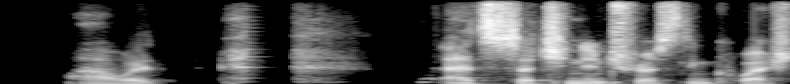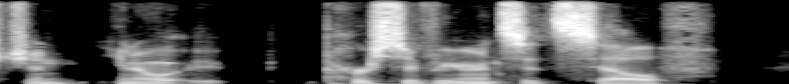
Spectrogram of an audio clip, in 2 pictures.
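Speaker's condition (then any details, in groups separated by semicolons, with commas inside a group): No condition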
